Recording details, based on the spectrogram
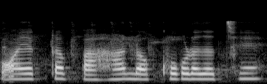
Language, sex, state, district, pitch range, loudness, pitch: Bengali, female, West Bengal, Alipurduar, 240-260 Hz, -16 LUFS, 250 Hz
